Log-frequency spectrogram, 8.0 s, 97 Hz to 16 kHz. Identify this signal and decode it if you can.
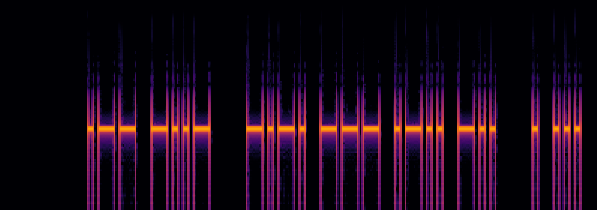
Morse code, heard as a keyed tone, about 17 wpm, 700 Hz. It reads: WX COLD ES
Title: Common QSO Phrases Encore 17wpm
